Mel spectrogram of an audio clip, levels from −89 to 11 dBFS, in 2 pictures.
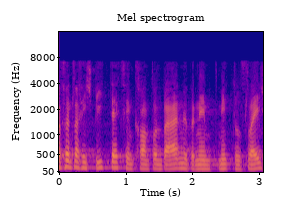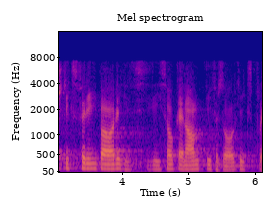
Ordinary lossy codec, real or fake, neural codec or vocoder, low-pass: MP3, 64 kbps; real; none; 7.2 kHz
